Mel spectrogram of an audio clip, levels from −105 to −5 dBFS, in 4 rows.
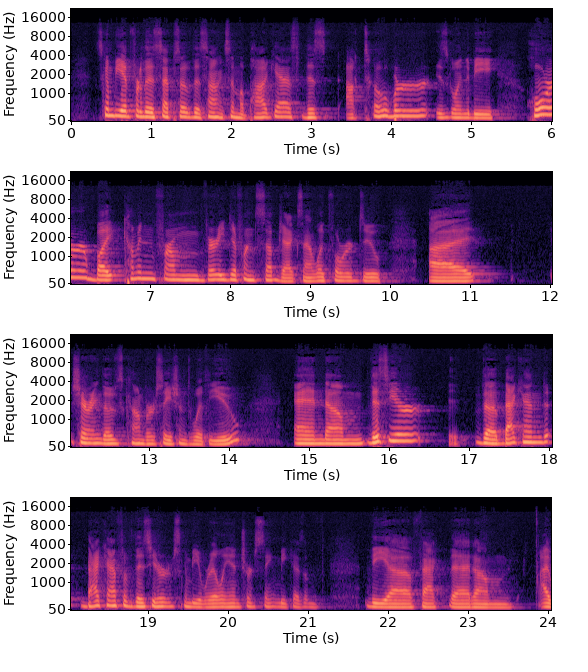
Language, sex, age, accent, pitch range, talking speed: English, male, 40-59, American, 120-155 Hz, 155 wpm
